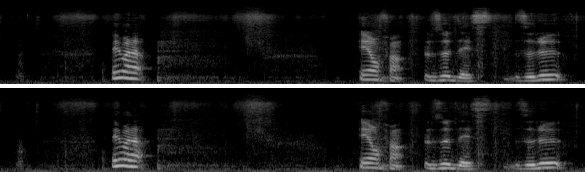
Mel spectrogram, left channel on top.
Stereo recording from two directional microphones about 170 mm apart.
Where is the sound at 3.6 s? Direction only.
25° left (ahead or behind).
